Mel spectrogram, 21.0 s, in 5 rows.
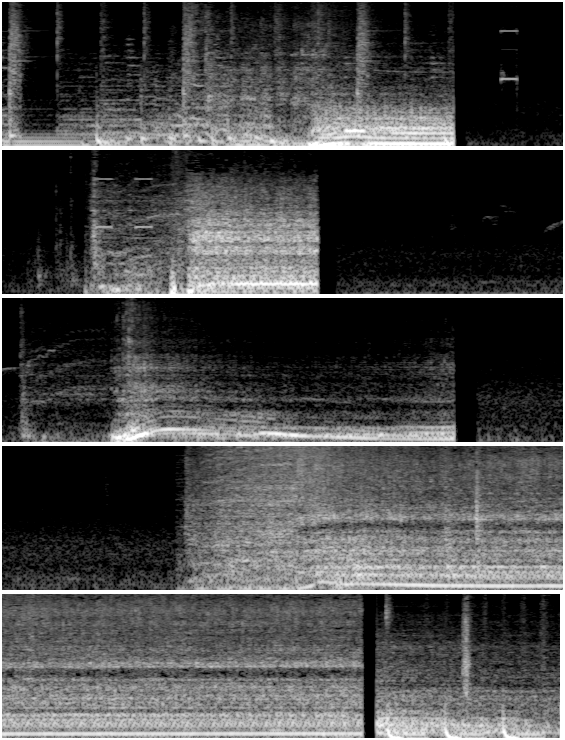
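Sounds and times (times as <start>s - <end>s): car engine starting and revving: 1.5s - 3.4s, 4.9s - 6.7s, 8.5s - 11.9s, 13.9s - 21.0s.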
